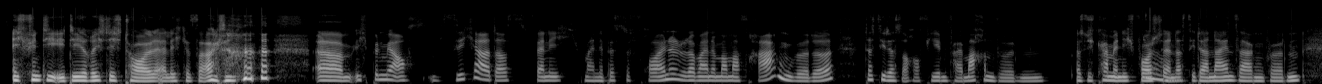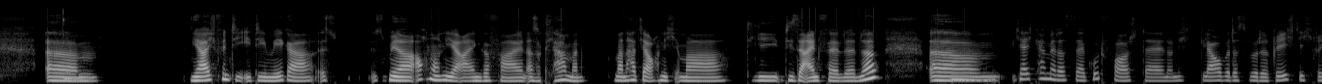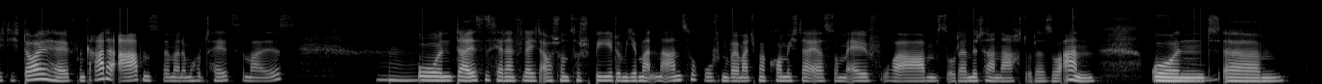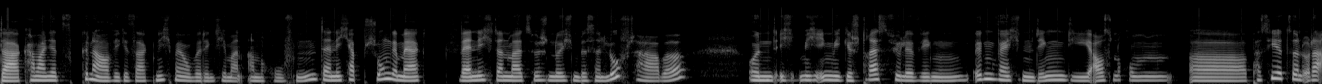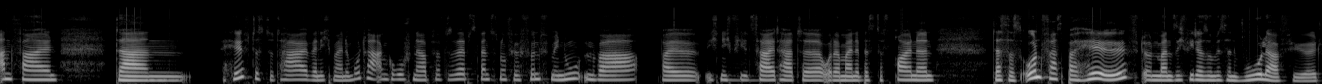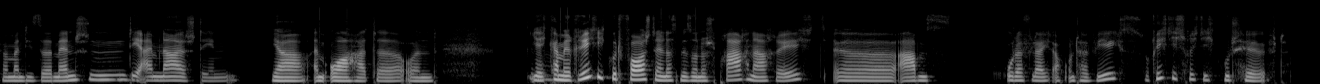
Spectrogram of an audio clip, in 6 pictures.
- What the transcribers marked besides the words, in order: distorted speech; chuckle; tapping; other background noise
- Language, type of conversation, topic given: German, advice, Wie kann ich unterwegs Stress reduzieren und einfache Entspannungstechniken in meinen Alltag einbauen?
